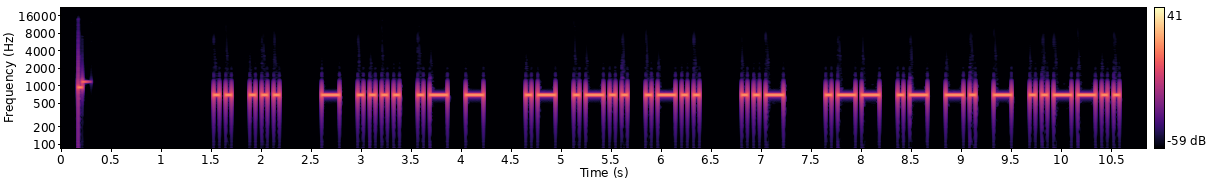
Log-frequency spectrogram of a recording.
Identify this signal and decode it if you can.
Morse code, heard as a keyed tone, about 20 wpm, 700 Hz. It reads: IS THAT ALL U WANT?
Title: Sentences from Top 200 Words and Abbreviations 20wpm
